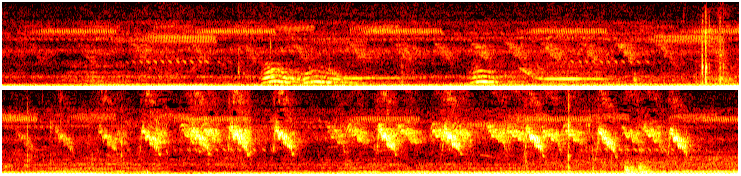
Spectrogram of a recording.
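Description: Wild birds calling: a few short whistled calls about a second in, then a fast run of high chirps, about five a second, for some three seconds, over a steady low hum.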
